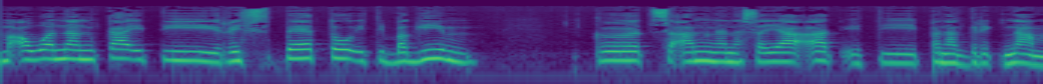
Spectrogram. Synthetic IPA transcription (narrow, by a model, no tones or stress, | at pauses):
maʔawanankait̪iɾɛspɛt̪oit̪ibaɡim | kɨt̪̚saʔanŋanasajaʔat̪ɪt̪ipanaɡɾɪk̚nam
